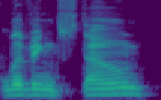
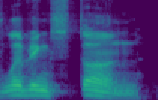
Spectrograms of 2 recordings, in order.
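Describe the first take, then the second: First: The last syllable is said like 'stone'. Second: The last syllable is said like 'stun'. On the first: This is how the spelling suggests it is said. The speaker calls it wrong. "even though it looks like Livingstone" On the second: This is how the person himself says it. The speaker calls it right. "His proper pronunciation of his last name"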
